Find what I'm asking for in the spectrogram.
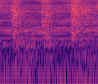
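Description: Electric hair clippers buzz steadily during a low taper fade haircut, the loud whirring swelling slightly in a few pulses as the blades pass over the head.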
